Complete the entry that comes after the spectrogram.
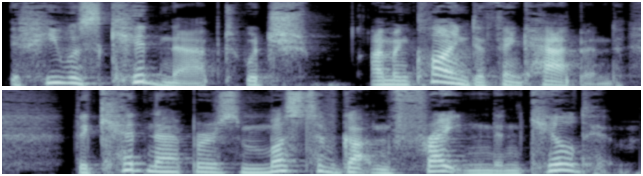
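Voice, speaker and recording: A man playing a grave, confiding lawyer in an old-time radio drama, speaking formally and deliberately. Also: on the high side, big pitch swings, sharp tone, heavily acted. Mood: uneasy. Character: grave, confiding male lawyer settling an estate.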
